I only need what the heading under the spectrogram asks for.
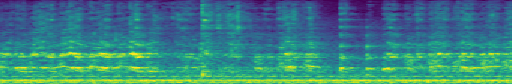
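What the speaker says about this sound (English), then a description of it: "I'm whisking that together until it's kind of smooth" Whisk scraping through a thick peanut butter mixture in a bowl, a steady close clinking and stirring texture running continuously without talk.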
